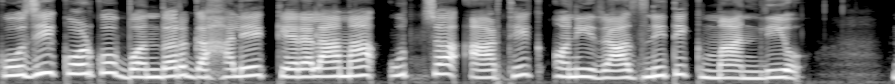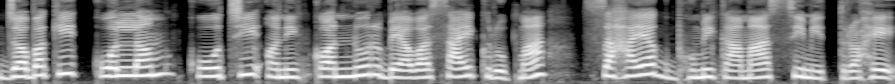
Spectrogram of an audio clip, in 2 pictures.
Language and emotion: Nepali, neutral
